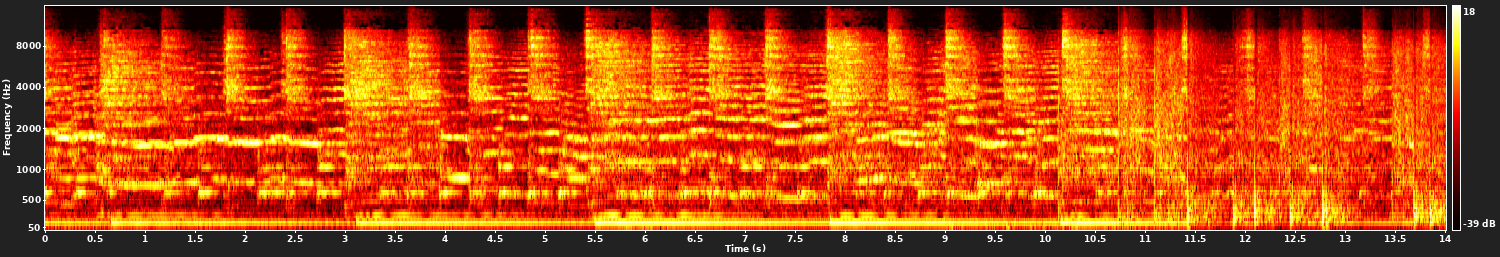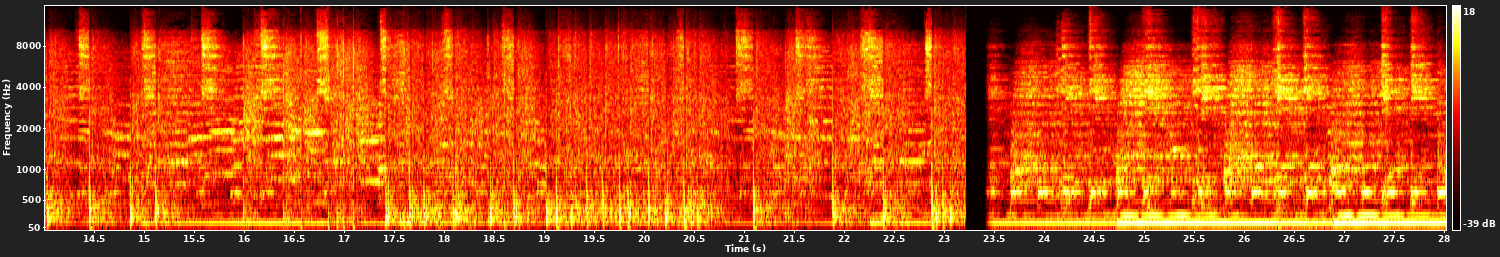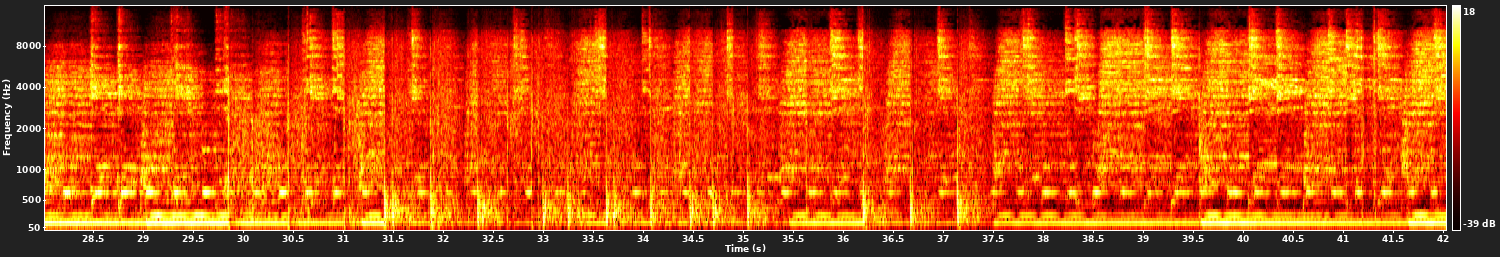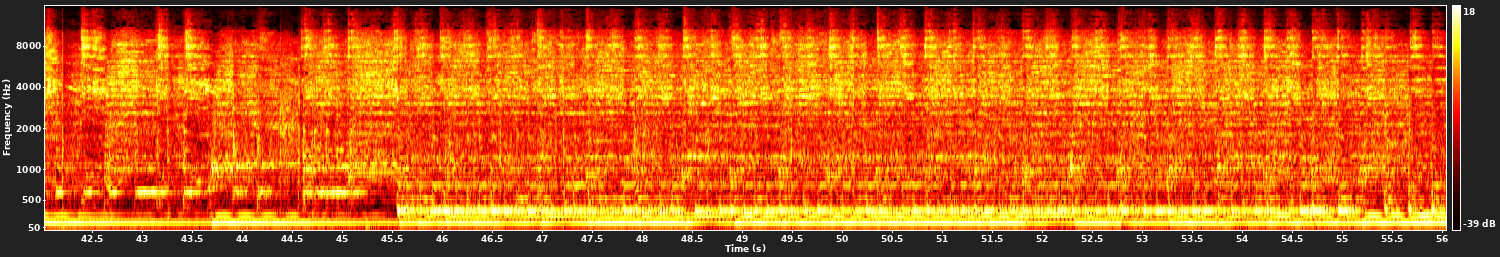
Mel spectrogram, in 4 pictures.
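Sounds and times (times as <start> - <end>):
firecrackers popping: 0.0 - 23.3, 28.0 - 56.0
loud music with sustained tones: 0.0 - 56.0.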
